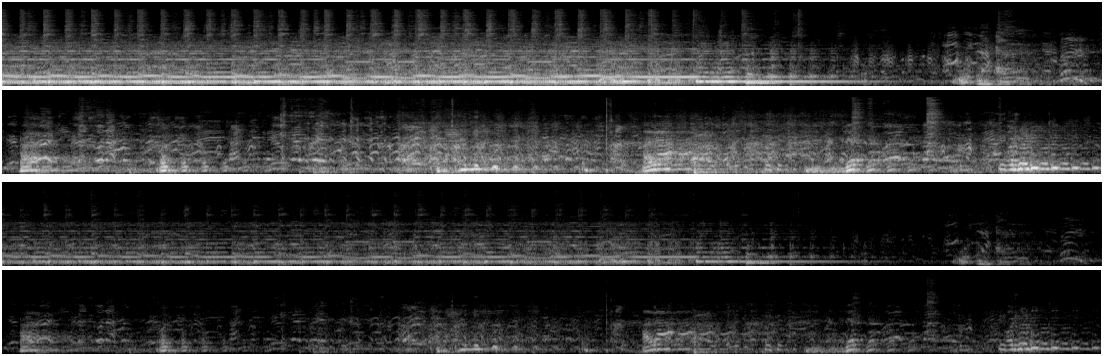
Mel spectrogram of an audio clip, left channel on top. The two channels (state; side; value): quieter; right; 16.5 dB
